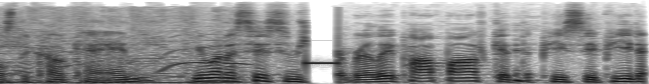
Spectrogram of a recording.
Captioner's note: beep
